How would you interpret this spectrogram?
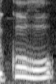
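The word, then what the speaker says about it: Corot: J'ai démarré à Chaville dans le 92 et là je suis actuellement à côté donc de la forêt aux étants de Corau. Donc Corau ça s'écrit C O R O T qui se situe à la ville d'Avr dans le 92 aussi.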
